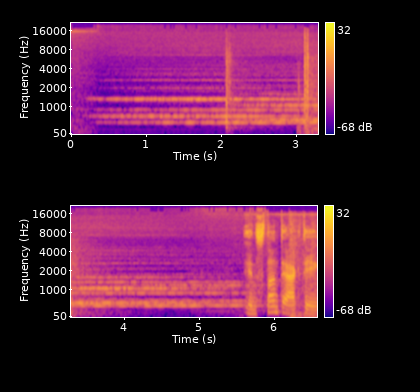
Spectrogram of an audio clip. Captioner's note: soft thoughtful music; skeleton thudding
